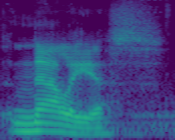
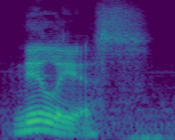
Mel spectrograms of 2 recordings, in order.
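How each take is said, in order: First: The first vowel sounds like 'ah'. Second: The first vowel sounds like 'ih'. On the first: The speaker calls it wrong. "I think it's Nalius" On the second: The speaker calls it right. "Nilius. N I L"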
